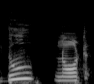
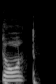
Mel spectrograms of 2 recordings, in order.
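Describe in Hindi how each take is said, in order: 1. दोनों शब्द अलग-अलग, पूरे बोले जाते हैं। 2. दोनों शब्द मिलकर एक छोटा शब्द बन जाते हैं। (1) "अलग अलग बोला जाता है" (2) "इकट्ठा भी बोल दिया जाता है"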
